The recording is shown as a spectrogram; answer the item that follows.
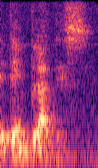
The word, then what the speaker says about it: templates: el tema generación de templates así se pronuncia templat Disculpen ha trabajado en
